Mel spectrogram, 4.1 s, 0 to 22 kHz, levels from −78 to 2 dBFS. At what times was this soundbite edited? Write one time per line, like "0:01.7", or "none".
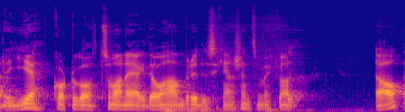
0:02.9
